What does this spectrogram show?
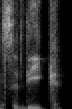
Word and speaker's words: Sadiq: It is it is pronounced Kenyon Sadi, not Satic.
